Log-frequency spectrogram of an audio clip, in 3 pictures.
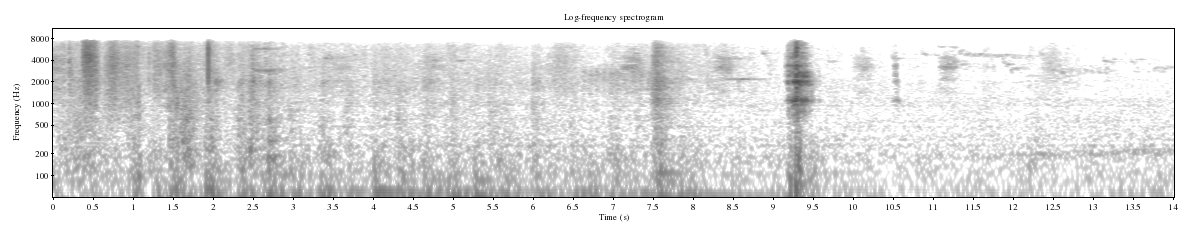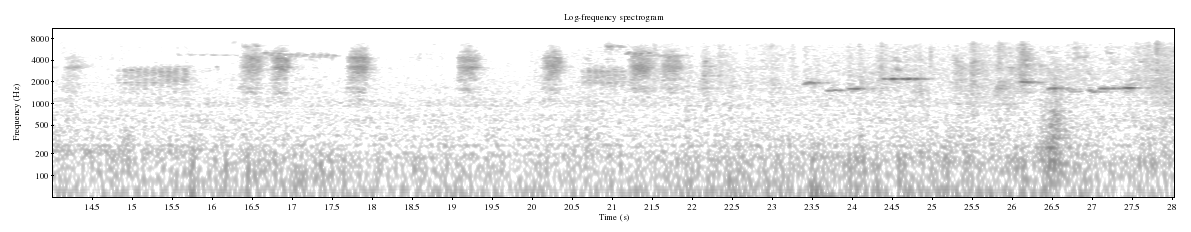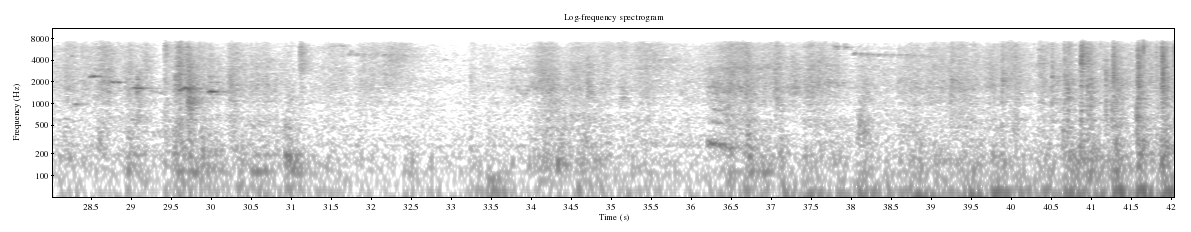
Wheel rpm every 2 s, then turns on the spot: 0, 0, 0, 0, 0, 0, 0, 0, 0, 0, 0, 0, 0, 0, 0, 0, 0, 0, 0, 0, 0.
none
